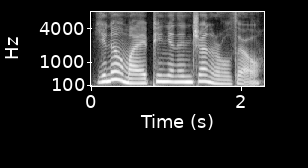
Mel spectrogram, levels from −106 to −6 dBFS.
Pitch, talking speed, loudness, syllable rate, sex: 210 Hz, 180 wpm, -13 LUFS, 5.0 syllables/s, female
